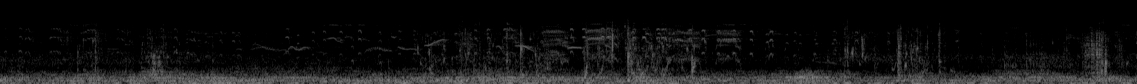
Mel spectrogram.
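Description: Small birds singing over a steady low rumble, with a few sharp clicks about six, eight and eleven seconds in.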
